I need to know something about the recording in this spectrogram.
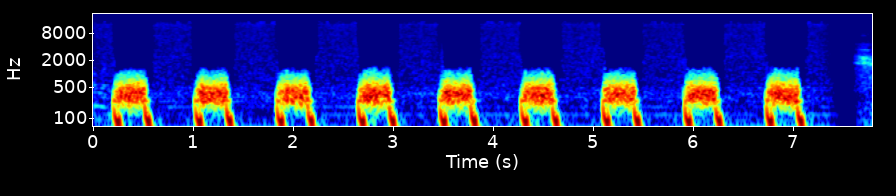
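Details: Cardiac auscultation in a teaching exam of a patient with chest pain, covering the sternal borders and the mitral area at the apex: regular heartbeat at about 73 a minute, with a hollow blowing murmur filling the gap between the heart sounds: mitral regurgitation murmur.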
